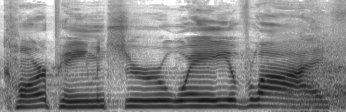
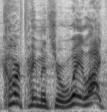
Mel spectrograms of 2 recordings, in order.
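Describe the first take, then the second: First: It is said in a whining, complaining tone. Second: It is said in a cheerful, enthusiastic tone. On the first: The speaker feels like a helpless victim. "they're always kind of whining" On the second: The speaker happily accepts payments as normal. "no one says it with enthusiasm like"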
